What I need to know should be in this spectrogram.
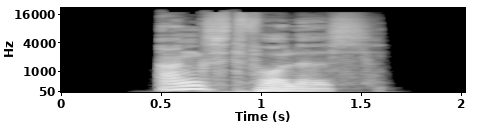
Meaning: strong/mixed nominative/accusative neuter singular of angstvoll
- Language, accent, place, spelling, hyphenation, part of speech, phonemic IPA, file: German, Germany, Berlin, angstvolles, angst‧vol‧les, adjective, /ˈaŋstfɔləs/, De-angstvolles.ogg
